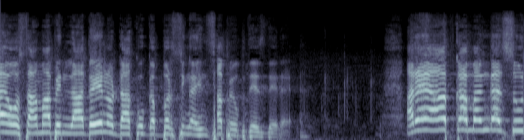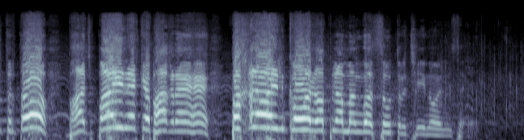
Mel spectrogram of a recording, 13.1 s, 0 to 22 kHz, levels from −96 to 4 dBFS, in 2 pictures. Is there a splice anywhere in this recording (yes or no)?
yes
